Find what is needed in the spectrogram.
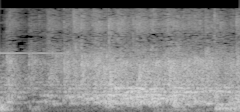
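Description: Spectators clapping, the applause building about half a second in and continuing steadily.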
